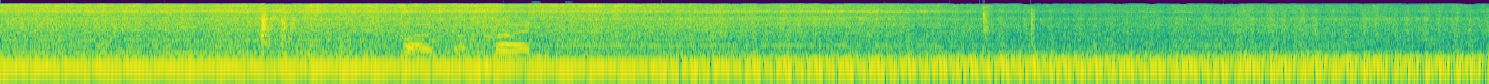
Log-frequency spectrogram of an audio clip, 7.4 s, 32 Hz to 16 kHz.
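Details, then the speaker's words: 1978 Datsun 280Z with Jag-a-tron V8 conversion: 350 HO crate engine, Edelbrock Performer intake, aluminum water pump, T56 gearbox. Steady, deep even idle with a faint rush from the electric cooling fan, which cycles as needed; healthy. "you can can kind of hear the fan running the fan kicks on and off as needed"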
